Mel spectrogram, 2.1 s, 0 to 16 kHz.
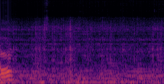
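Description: E-bike climbing a steep hill slowly under heavy load: steady low rumble of tyres and wind on the microphone, with a faint steady hum from its 750 W brushless rear hub motor pulling two riders.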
